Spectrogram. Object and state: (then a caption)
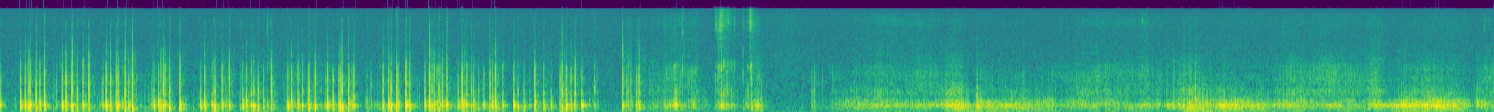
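Leather crossbody purse. A small, hollow black Michael Kors saffiano crossbody bag of textured leather, held in both hands, is tapped and scratched on the front with long nails, and the grip shifts toward the corner by the end. Quick, dry taps with a hollow low-mid tone fill the first half, then give way to softer, continuous scratching with faint bright edges.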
